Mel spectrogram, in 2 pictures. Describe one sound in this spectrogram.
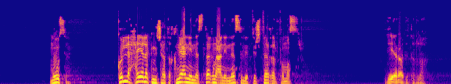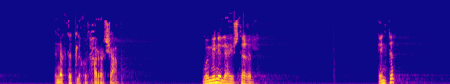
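A man speaks forcefully in a commanding voice.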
